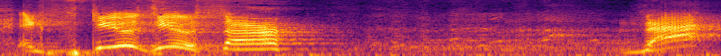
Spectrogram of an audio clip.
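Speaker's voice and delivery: high-pitched offended woman; indignant confrontation. Acted. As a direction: get in his face, scandalized. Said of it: "She just gets in my face and goes".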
